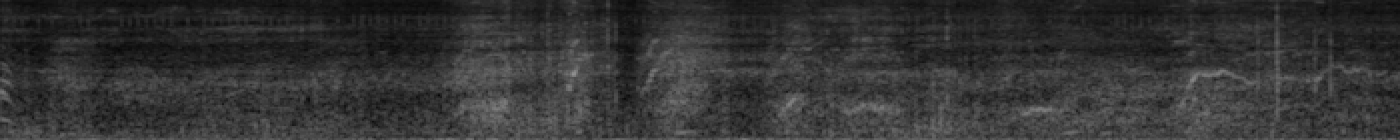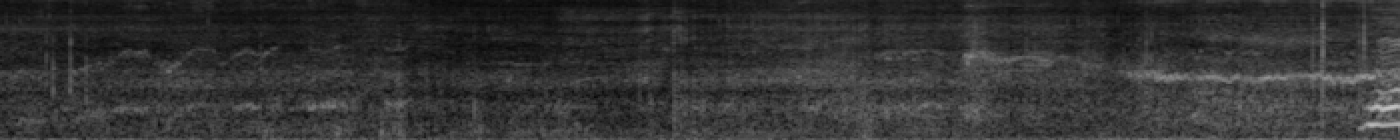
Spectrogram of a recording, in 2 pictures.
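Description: Radio-controlled buggy driving on dirt, its electric motor whining in short bursts that rise and fall in pitch as it speeds up and slows, over a steady rush of noise.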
